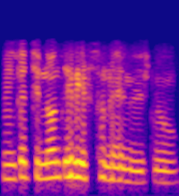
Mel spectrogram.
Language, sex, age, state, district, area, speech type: Telugu, male, 18-30, Telangana, Peddapalli, rural, conversation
